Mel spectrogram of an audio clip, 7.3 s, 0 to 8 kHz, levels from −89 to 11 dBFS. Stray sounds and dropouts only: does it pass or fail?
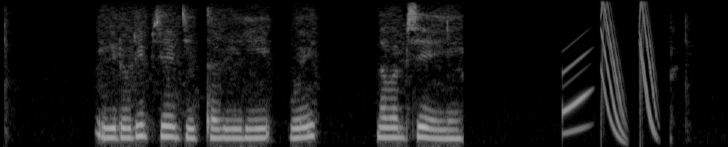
fail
